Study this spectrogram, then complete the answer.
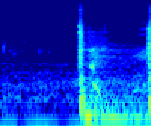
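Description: An axe strikes a wooden door with a heavy thud.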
